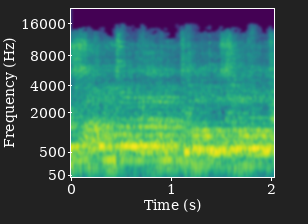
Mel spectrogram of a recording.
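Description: A Chilean folk ensemble playing live, with several voices singing together in chorus over acoustic guitars and percussion.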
